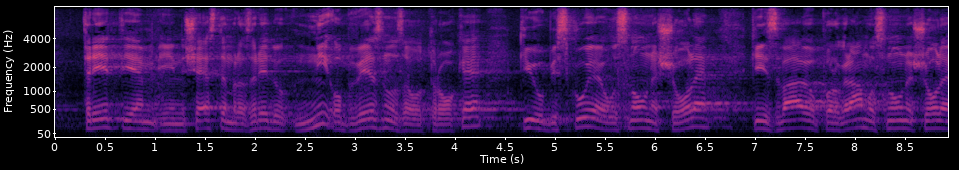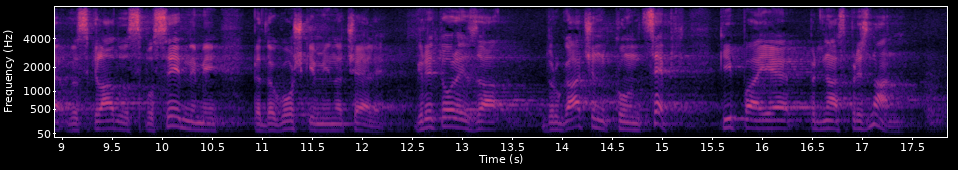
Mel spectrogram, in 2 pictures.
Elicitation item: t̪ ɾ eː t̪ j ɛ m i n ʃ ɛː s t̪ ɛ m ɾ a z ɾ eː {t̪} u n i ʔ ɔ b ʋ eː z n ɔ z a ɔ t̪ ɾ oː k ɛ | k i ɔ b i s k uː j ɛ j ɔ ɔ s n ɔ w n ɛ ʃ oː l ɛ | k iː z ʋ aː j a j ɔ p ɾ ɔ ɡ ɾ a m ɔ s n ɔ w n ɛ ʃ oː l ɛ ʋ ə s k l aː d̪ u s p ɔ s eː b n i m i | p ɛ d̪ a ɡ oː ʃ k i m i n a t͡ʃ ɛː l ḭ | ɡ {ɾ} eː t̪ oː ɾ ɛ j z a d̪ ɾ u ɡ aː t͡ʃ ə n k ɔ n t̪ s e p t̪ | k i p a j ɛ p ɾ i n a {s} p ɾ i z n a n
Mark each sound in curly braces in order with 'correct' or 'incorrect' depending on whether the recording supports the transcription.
incorrect: d̪, correct, correct

